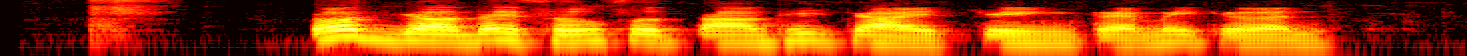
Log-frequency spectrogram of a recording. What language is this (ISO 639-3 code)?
tha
